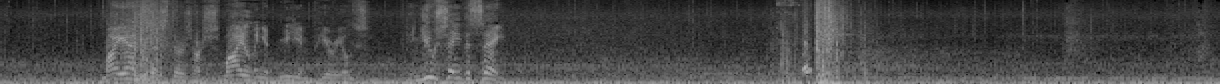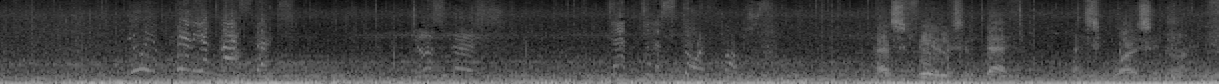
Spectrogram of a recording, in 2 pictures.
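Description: A man speaks sternly nearby.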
